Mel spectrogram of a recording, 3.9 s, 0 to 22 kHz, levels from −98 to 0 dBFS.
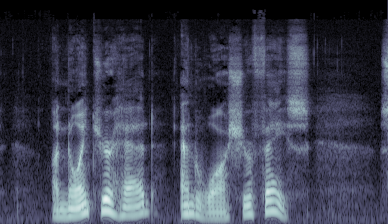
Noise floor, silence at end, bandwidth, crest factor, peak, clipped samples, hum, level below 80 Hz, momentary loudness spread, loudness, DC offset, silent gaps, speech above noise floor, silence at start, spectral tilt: -56 dBFS; 0 s; 14.5 kHz; 20 dB; -2 dBFS; under 0.1%; none; -46 dBFS; 12 LU; -21 LUFS; under 0.1%; none; 37 dB; 0.55 s; -5.5 dB/octave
